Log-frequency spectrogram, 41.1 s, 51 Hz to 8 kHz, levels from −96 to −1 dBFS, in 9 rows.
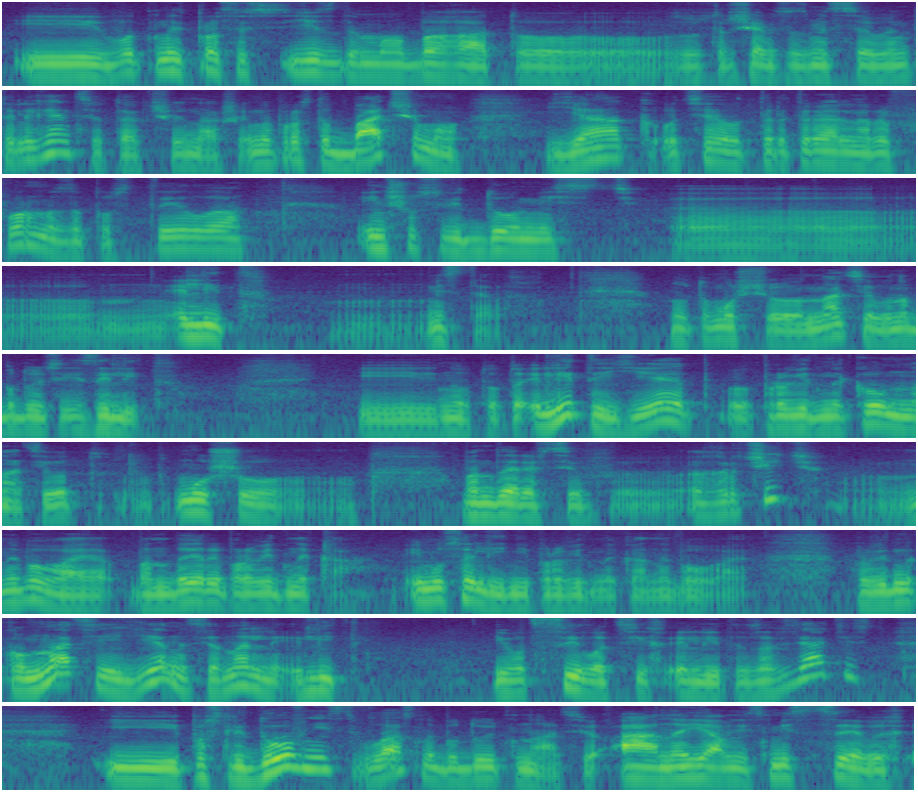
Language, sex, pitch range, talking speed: Ukrainian, male, 85-110 Hz, 110 wpm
